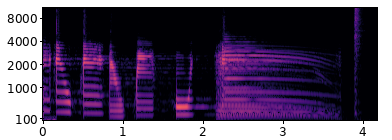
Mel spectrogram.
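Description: A heavily processed, distorted musical intro: five short, choppy bursts of harmonically rich tones, then a long sustained chord that slowly fades, followed by a brief bright hit.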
